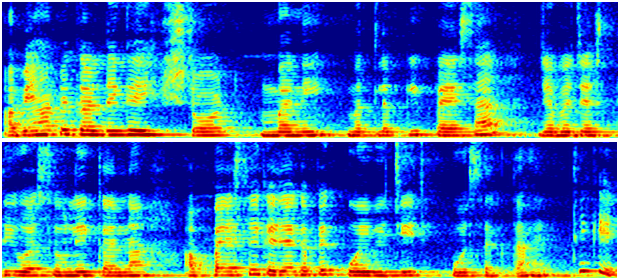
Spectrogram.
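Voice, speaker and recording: A woman who teaches English vocabulary in a patient manner. She spells out words and repeats them slowly, adding a steady "okay" after each point. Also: mid-range voice, reverberant, a little hiss or hum. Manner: patient, repeats "ठीक है" often. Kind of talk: vocabulary lesson.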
